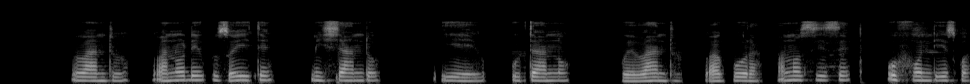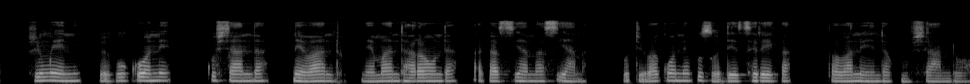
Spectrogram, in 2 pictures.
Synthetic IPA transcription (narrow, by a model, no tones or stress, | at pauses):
ʋantʰu | ʋa̰no̞ɗekuzo̞ite | miʃando̞ | ije̞ | utano̞ | ɦwe̞ʋantʰu | ʋʔa̰k̚uɾaʋa̰no̞sise | kufundiswa | ʐ̥imwe̞niʐ̥e̞̰kuko̞ne̞ | kuʃanda | ne̞ʋantʰu̥ne̞mantʰaɾaunda̰ːkasijanasijana | kutḭʋako̞ne̞kuzo̞̰ɗe̞t͡se̞ɾe̞ka | paʋano̞e̞ndakumuʃaːndo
